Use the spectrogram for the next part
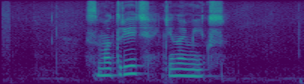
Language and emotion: Russian, neutral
